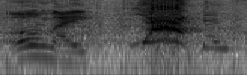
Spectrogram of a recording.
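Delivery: slow start bursting into high scream; shrieked astonishment. Pretend. Gamer amazed by slippery escape, shrieked astonishment. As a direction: explode on GOODNESS in a high shriek.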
